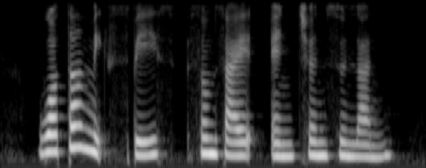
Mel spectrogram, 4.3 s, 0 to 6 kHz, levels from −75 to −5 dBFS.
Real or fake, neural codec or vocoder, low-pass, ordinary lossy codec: real; none; 5.4 kHz; none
